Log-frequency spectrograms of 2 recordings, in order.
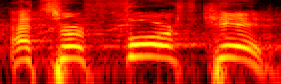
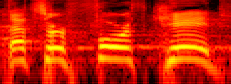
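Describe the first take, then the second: First: Higher and louder, slow and strained; outraged shout. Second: Higher, louder, slow; incredulous yell. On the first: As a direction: yell "fourth" like it's unbelievable. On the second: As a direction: stretch out "fourth" in outrage. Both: Real, not acted.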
